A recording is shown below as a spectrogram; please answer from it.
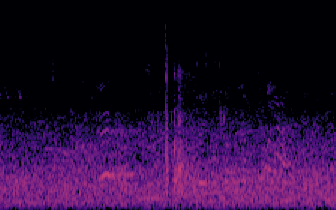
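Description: Ballpark crowd chatter, with one sharp pop about two seconds in: a pitched baseball smacking into the catcher's leather mitt.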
